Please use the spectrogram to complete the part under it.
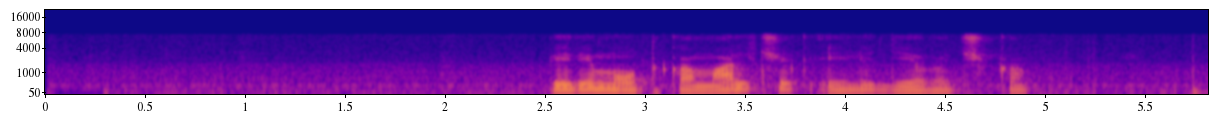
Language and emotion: Russian, neutral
